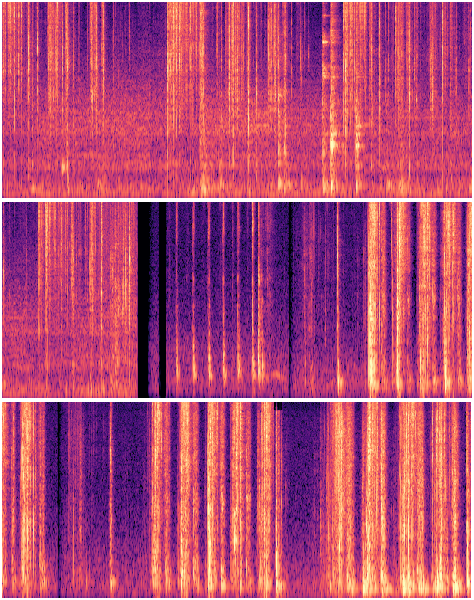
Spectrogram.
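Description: Hands squeezing and kneading slime: dense sticky crackling for about twelve seconds. Then a different slime is pressed and worked, giving loud sharp pops and clicks in quick clusters with short pauses between them.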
